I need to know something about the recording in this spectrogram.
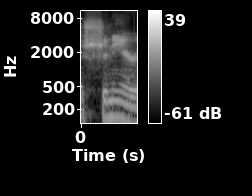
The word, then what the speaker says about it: Shanir: It's pronounced Shanir. It's Hebrew. Near.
